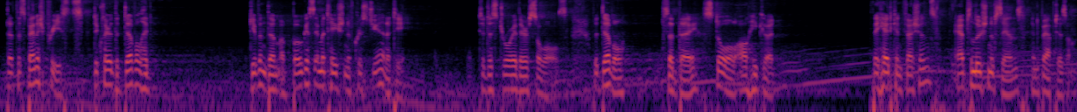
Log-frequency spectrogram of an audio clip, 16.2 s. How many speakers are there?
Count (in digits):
1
